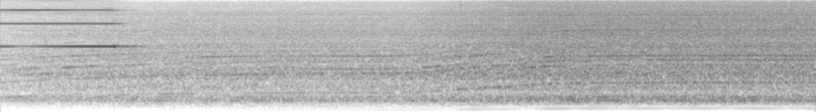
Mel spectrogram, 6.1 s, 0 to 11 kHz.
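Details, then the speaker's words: Air conditioner powered through a 2000 W inverter from a 100Ah self-heating LiFePO4 battery reading 13.6 V: high beeps at inverter switch-on, then a low steady hum as the AC compressor kicks on, about 35 A load; normal start-up. "on so I don't know if we called it on here or not I'll have to review the footage but the AC unit compressor did kick on this spiked up and now we're actively running with the compressor on"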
